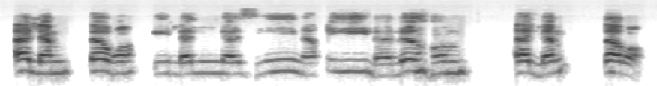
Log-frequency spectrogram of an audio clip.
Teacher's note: अलम तरा इलल्लज़ीना क़ील लहुम, अलम तरा, सब बारीक हुरूफ है, रा को मोटा करेंगे इसलिए कि रा पे जबर है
